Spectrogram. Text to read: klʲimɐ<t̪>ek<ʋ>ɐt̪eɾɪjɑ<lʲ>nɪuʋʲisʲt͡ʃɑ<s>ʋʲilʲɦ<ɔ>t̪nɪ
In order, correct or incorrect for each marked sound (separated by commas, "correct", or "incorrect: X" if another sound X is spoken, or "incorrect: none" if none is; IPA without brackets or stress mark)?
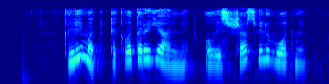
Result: correct, correct, correct, correct, correct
